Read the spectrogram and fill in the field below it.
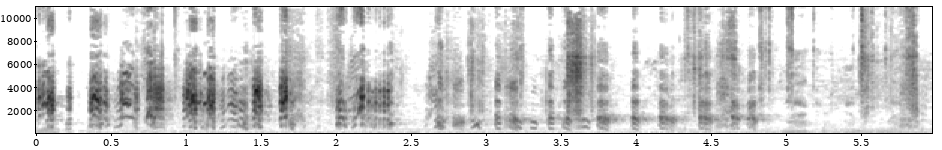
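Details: Chukar calling: loud, harsh clucking notes in quick bursts about twice a second, then a run of softer repeated clucks trailing off toward the end.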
